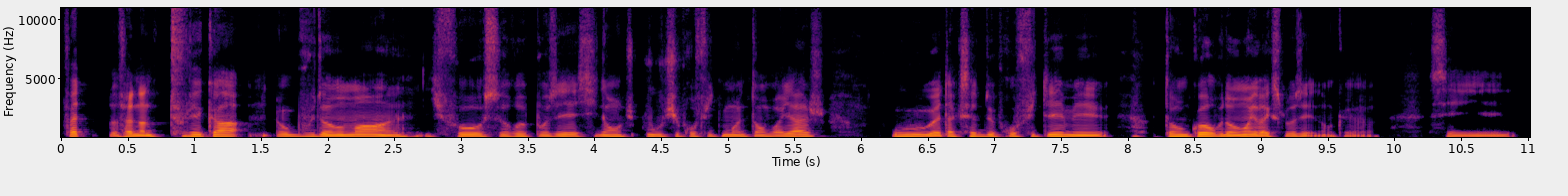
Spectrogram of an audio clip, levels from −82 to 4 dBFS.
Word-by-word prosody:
fait 175 +1 +1 0.2
enfin, 125 +5 +2
dans 120 +1 +4
tous 165 - -5
les 155 -1 +3
cas, 155 +1 +2 0.2
au 135 - +1
bout 135 0 -3
d'un 130 -2 +4
moment, 135 0 +4
heu, 125 - 0 0.2
il 140 -4 -10
faut 140 -1 +1
se 130 0 -3
reposer. 130 +2 -1
Sinon, 130 -1 -2
du 125 - -8
coup, 135 -3 -3
tu 135 - -4
profites 130 -1 -8
moins 130 -1 +1
de - - -7
ton 120 0 -3
voyage. 140 +6 0 0.5
Ou 145 -5 +3
tu - - -5
acceptes 135 +1 -1
de 135 - +2
profiter, 135 +3 0
mais 120 -2 +2 0.4
ton 130 -1 +3
corps, 145 +2 +5
au - - 0
bout 130 - 0
d'un 125 - +4
moment 135 +3 +4
il 130 - +4
va - - +4
exploser. 125 -1 -3
Donc, - - -9
heu, - - -8 0.5
c'est 120 0 -5
130 Hz, 230 wpm, -24 LUFS, 125-140 Hz, 0.5 s, corps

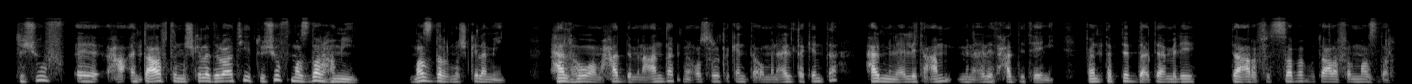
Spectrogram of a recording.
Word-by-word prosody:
تشوف 185 +8 -5
آآ، 140 -1 +2
ح - - -2
أنت - - -2
عرَفت 160 - +10
المشكلة 150 +2 0
دلوقتي 155 +6 +2
تشوف 180 +7 -4
مصدَرها 150 -1 +4
مين، 120 -5 -3 0.5
مصدَر 155 -1 +4
المشكلة 125 +1 -3
مين، 105 -5 -10 0.5
هل 150 0 +8
هو 125 -2 0
حَد 140 +4 +1
من 110 -3 -8
عَندك 140 +6 -2
من 115 - -9
أُسرتك 135 +1 -7
أنت 130 -2 -10
أو - - -6
من 115 -1 -12
عيلتك 130 +3 -4
أنت، 145 0 -7 0.3
هل 140 0 +8
من 130 -4 -4
عيلة 120 +2 -3
عَم، 130 +4 -2
من 120 -1 -12
عيلة 120 +1 -5
حَد 115 0 -4
تاني، 105 -2 -6 0.3
فأنت 135 0 -2
بتبدأ 150 -3 -1
تعمل 125 +1 -2
إيه، 130 -1 -3 0.3
تعرَف - - +3
السبب 140 0 -2
وتعرَف 125 -1 -1
المصدَر، 120 -1 -7
130 Hz, 175 wpm, -25 LUFS, 120-145 Hz, 0.5 s, عرَفت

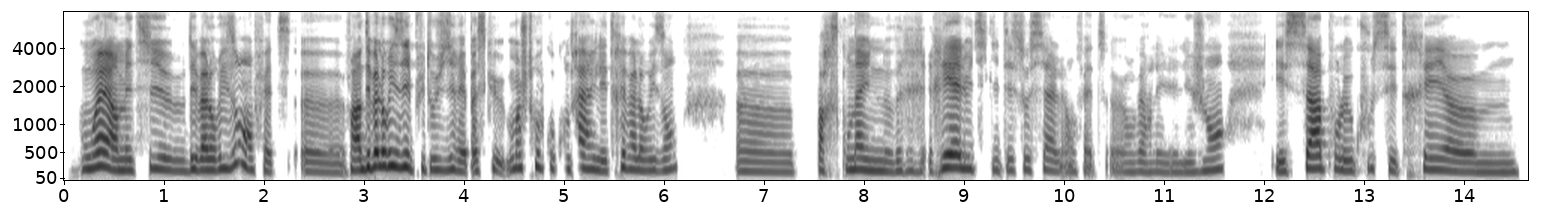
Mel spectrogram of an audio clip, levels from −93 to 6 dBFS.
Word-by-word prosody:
mouais, 230 +6 +6
un 195 -5 +8
métier, 190 +3 -2
heu, 180 -2 -6
dévalorisant 210 - +2
en 275 -7 +3
fait, 165 -4 -9
heu, 160 -2 -6
enfin 190 +3 +6
dévalorisé 255 +2 +8
plutôt, 200 -2 -6
je 195 - -3
dirais. 185 -3 -1
Parce 170 +1 -4
que - - -9
moi, 225 +3 -1
je - - -5
trouve 250 -3 -3
qu'au 215 - -10
contraire, 215 +2 -1
il 200 -2 -2
est 175 - -5
très 240 - -2
valorisant, 190 -1 -4 0.6
heu, 165 -2 -8 0.3
parce 190 -2 -3
qu'on 200 - -4
a 205 0 +3
une 180 -2 -2
ré 170 +1 -7 0.3
réelle 230 +5 +6
utilité 190 -2 -9
sociale 190 -1 -8
en 85 0 -11
fait, - - -12
heu, - - -13
envers 160 0 -10
les 160 -1 -12
les 160 +1 -10
gens. 185 +5 -4 0.5
Et 170 - -1
ça 220 +7 +5
pour 220 -1 -9
le 180 -2 -2
coup, 200 +5 -14
c'est 185 -4 -9
très, 200 +2 -5
hem, 160 -3 -3
190 Hz, 195 wpm, -22 LUFS, 170-210 Hz, 0.6 s, un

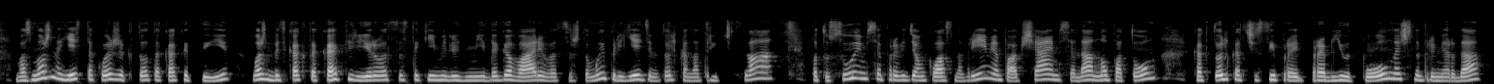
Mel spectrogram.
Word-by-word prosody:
возможно, 230 - +2
есть 235 +1 +4
такой 220 0 +1
же 220 -2 0
кто-то, 200 0 -3
как 195 0 -2
и - - +3
ты, 180 +8 0 0.2
может 225 +1 +4
быть 210 0 -1
как-то 210 -2 +1
кооперироваться 205 0 +2
с - - -21
такими 205 -1 0
людьми, 185 -1 0
договариваться, 180 -2 +1
что 170 0 -8
мы 235 +9 0
приедем 205 -4 0
только 200 0 -4
на 170 -1 -6
3 180 0 -8
часа, 270 +9 -3 0.4
потусуемся, 245 +7 -2
проведём 200 -2 -1
классно 180 -2 0
время, 230 - -1
пообщаемся, 210 +4 -1
да, 195 +5 +2
но 205 +1 +1
потом, 200 +8 -1 0.3
как 195 0 -1
только 220 +2 +4
часы 210 +1 -2
про 185 -4 0
пробьют 185 -1 +1
полночь, 245 +9 +2
например, 175 -5 -2
да, 190 +9 +2
200 Hz, 155 wpm, -23 LUFS, 185-220 Hz, 0.4 s, есть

